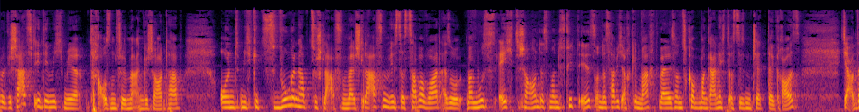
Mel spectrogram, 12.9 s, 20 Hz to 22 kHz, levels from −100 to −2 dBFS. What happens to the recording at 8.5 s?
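A brief, hard-edged dropout cuts the sound from 8.47 to 8.49 s: a 20 ms hole of silence that starts and stops abruptly. This is a gap between chunks. The audio appears to be handled in 3.0 s blocks, and at this join empty time is inserted between the pieces. Nothing is missing from the material itself; it is simply interrupted at the boundary.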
